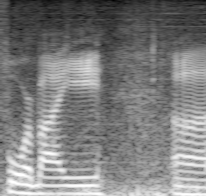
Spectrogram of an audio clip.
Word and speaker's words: 4xe: can see right here 4xe but it is pronounced 4 by uh that's you know four-wheel drive electric really like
